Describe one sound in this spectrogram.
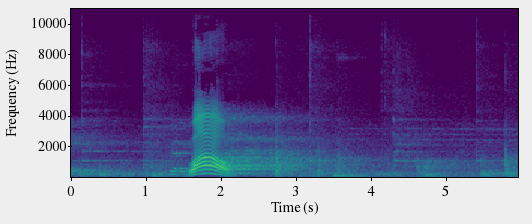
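A racket strikes a shuttlecock with sharp taps.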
